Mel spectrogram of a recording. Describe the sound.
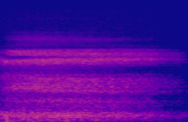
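A single slow, deep inhale during a guided breathing exercise: a steady, airy rush of breath that holds even for about two seconds and then tapers off at the end.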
